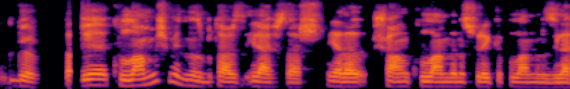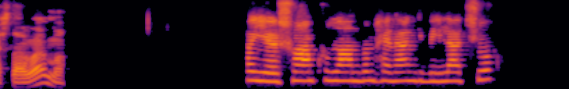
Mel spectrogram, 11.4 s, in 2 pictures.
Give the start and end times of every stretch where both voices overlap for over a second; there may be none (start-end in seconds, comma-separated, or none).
none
